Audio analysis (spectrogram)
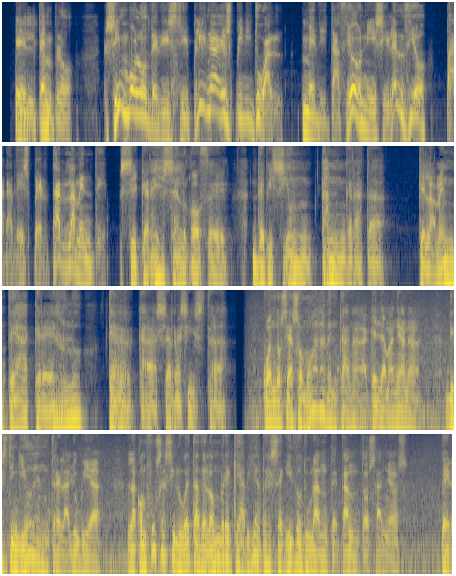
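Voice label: Spanish Spain male voice over, character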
